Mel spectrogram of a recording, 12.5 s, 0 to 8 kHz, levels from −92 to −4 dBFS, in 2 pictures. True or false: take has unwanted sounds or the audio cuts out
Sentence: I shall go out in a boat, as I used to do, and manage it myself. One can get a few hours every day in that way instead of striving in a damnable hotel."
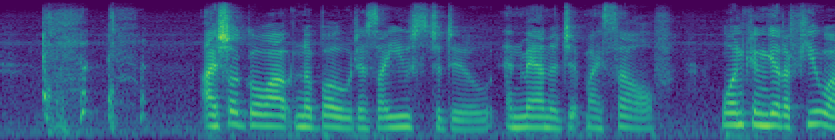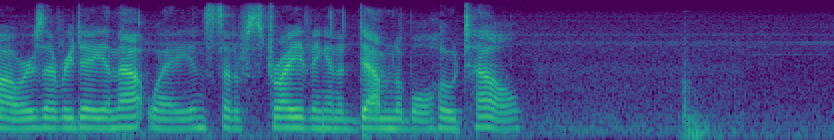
true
